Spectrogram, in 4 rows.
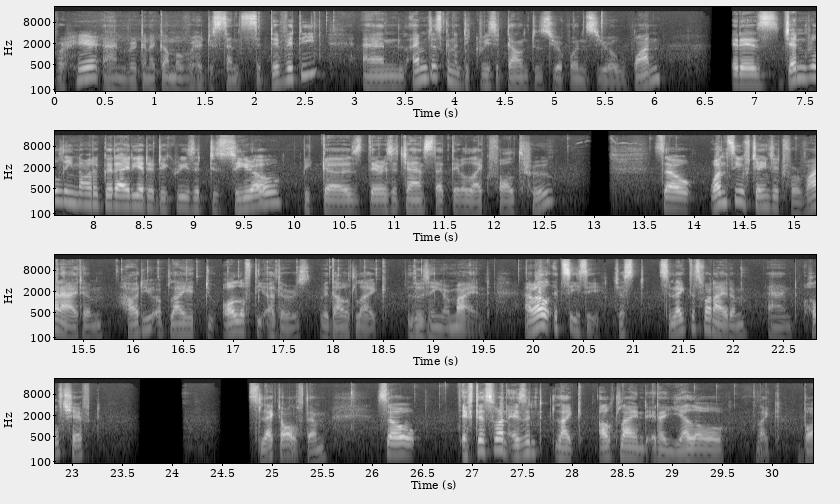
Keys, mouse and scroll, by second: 1.6 click, 2.7-10.1 drag, 5.4 KP_Enter, 10.3-11.2 drag, 10.6 scroll down 2, 11.2-15.8 middle drag, 14.3-15.0 scroll up 2, 15.8 click, 16.1 click, 16.5 click, 16.9 click, 17.3 click, 17.6 click, 17.9 click, 18.3 click, 18.8 click, 19.8 click, 20.2 scroll down 1, 22.9 shift+click, 26.0 scroll up 2, 26.4-30.4 shift+middle drag, 29.8-30.3 scroll up 2, 30.3-30.4 scroll down 2.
